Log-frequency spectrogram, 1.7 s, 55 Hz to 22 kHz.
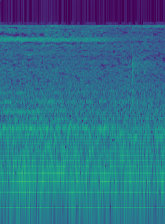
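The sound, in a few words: train running in Train Sim World 5 video game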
